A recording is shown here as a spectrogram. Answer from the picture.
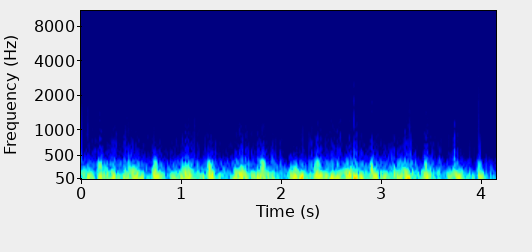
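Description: Wind buffeting the microphone: an irregular low rumble in uneven gusts that starts and stops abruptly.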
